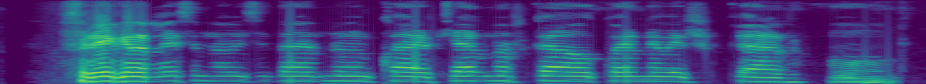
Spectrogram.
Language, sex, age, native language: Icelandic, male, 30-39, Icelandic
